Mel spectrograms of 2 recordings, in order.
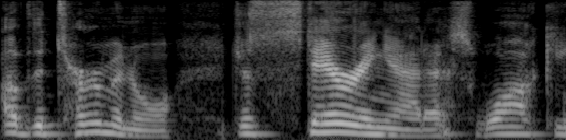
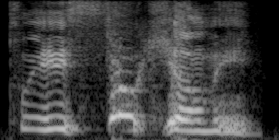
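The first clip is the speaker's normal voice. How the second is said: mock-frightened plea, high and loud; mock terror; 6 semitones higher, 7 dB louder, slower than usual. Kid begging the angry man, mock frightened. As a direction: beg for your life, hammed up. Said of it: "and I'm just".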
